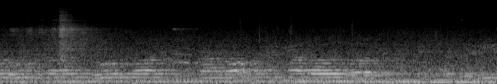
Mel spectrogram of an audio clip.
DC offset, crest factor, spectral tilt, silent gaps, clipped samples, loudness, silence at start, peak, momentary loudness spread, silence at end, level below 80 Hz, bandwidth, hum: under 0.1%; 14 dB; -7.5 dB/octave; none; under 0.1%; -27 LUFS; 0 s; -12 dBFS; 6 LU; 0 s; -42 dBFS; 13.5 kHz; none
